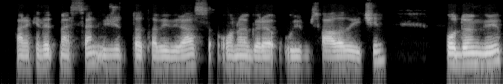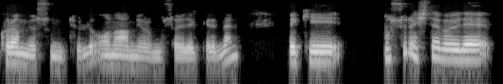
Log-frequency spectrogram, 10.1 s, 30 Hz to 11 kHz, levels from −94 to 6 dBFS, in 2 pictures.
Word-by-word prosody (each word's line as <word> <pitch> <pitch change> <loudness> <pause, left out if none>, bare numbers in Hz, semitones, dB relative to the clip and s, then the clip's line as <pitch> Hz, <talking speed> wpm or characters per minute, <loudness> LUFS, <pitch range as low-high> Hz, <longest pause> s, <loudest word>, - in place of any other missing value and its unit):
hareket 110 +1 -3
etmezsen 115 +3 -2
vücut 115 0 -7
da, 110 - 0
tabii, 105 -1 -1
biraz 110 +3 0
ona 110 +1 -2
göre 105 0 +2
uyum 105 0 -4
sağladığı 105 0 +3
için 150 +10 -4 0.6
o 130 -2 +6
döngüyü 135 +3 +4
kuramıyorsun 120 -7 +1
bir - - -21
türlü. 120 +6 -4
Onu 115 0 -2
anlıyorum 105 -3 -3
bu - - -18
söylediklerinden. 100 - -4 0.5
Peki, 145 +1 +3 0.4
bu 180 - -1
süreçte 195 -1 -1
böyle 165 -1 +5
115 Hz, 145 wpm, -22 LUFS, 105-140 Hz, 0.6 s, o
